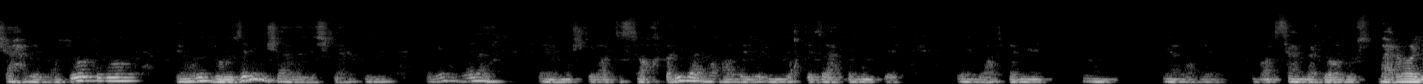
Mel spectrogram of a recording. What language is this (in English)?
Persian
